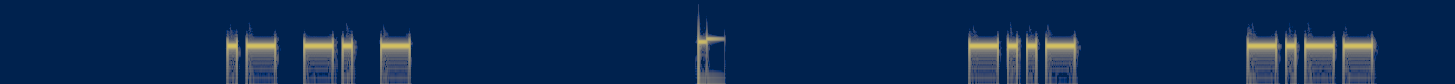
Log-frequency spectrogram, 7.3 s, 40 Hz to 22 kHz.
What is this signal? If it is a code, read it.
Morse code, heard as a keyed tone, about 25 wpm, spaced as for 15 wpm, 700 Hz. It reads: ANT XY
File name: Top 90 QSO Elements - 6x Character Spacing - 25wpm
